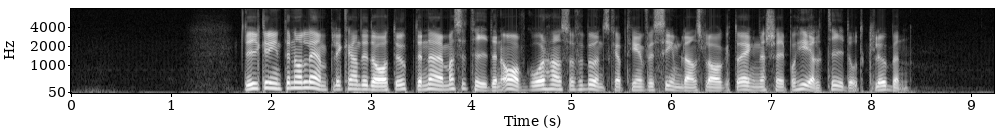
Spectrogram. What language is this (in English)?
Swedish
